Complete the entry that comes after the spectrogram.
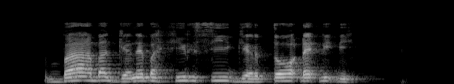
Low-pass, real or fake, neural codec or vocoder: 7.2 kHz; real; none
